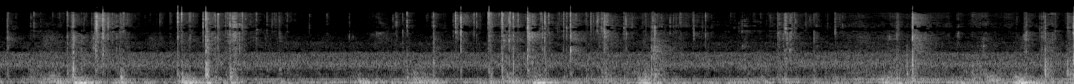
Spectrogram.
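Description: A solid cream-white dry bar of soap is held in the hand while its edges are shaved and carved with a metal utility knife blade, sending crumbs falling. Dry, crisp scraping and crackling cuts with short, bright clicks sound over a steady low hum throughout.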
